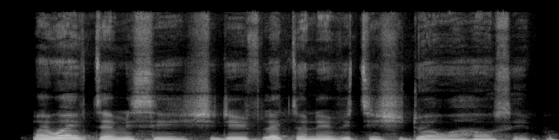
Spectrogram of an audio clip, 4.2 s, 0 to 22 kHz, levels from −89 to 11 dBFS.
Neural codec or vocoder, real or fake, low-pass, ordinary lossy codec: none; real; none; none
